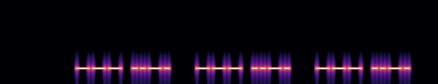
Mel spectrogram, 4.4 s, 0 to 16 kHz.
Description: Morse code, heard as a keyed tone, about 30 wpm, 700 Hz. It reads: OF OF OF
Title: Top 500 Words Repeated 30wpm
